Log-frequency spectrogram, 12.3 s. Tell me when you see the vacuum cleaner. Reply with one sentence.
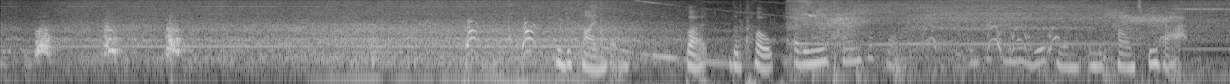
The vacuum cleaner can be heard from 0.0 to 12.2 s.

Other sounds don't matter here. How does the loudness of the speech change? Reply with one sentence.
The loudness of the speech goes down, then up.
